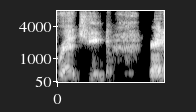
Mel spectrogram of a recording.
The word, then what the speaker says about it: RGGI: emission reductions so um rggi is pronounced by the uh climate aficionados is reggie okay reggie's is and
